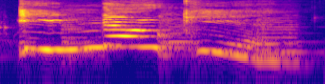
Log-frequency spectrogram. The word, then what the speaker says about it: Enochian: It's pronounced Enochian.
